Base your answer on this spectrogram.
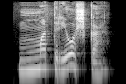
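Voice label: "matryoshka", Russian; bukvar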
